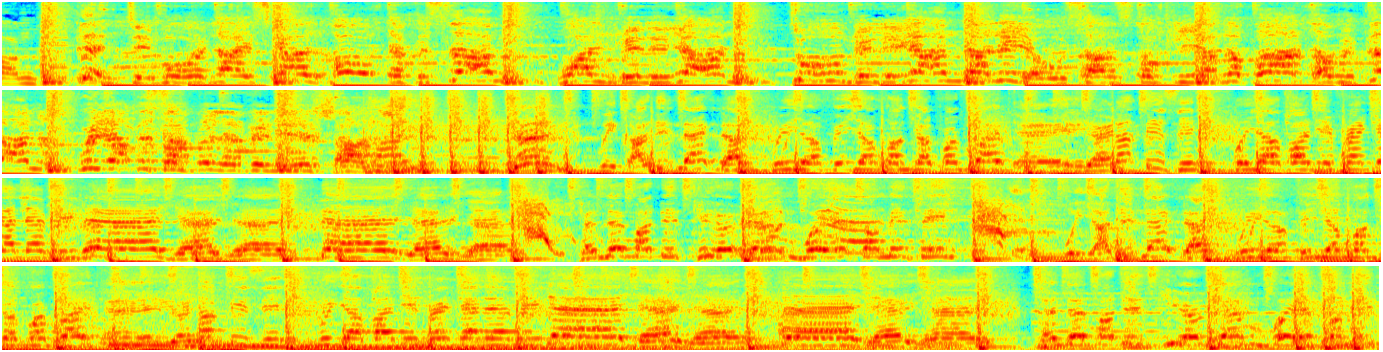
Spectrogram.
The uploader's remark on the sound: LIVE AUDIO. Live set from Phuckket the cruise January 2nd 2023.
